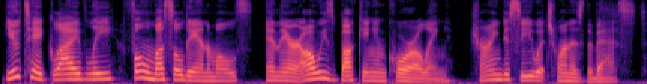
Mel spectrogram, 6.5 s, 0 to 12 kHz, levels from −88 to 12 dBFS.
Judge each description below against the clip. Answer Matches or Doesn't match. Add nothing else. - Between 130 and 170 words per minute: Doesn't match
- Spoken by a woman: Matches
